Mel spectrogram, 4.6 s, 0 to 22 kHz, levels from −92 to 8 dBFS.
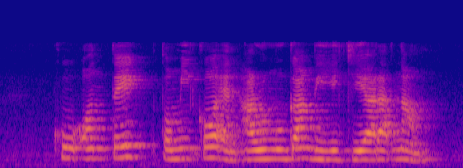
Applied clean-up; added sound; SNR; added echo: none; none; none; none.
